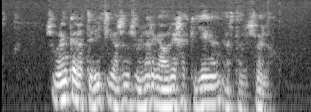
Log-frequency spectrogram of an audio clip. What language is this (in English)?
Spanish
